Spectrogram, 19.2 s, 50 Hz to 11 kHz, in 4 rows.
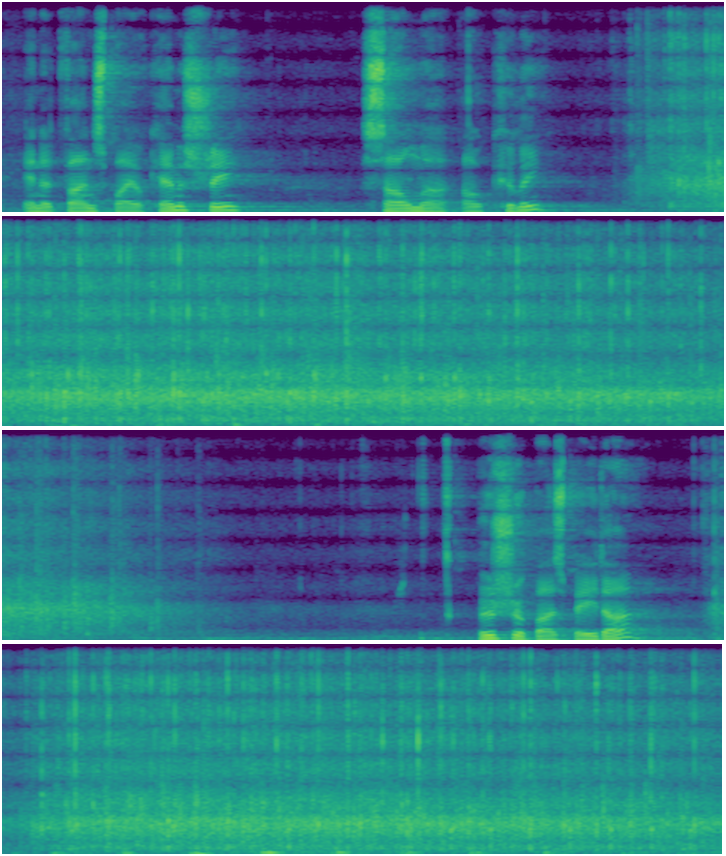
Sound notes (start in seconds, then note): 4.2 audience applauding; 14.3 audience applauding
